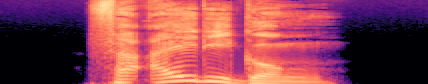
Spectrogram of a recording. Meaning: swearing in
- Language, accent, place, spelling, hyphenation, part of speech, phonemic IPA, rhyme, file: German, Germany, Berlin, Vereidigung, Ver‧ei‧di‧gung, noun, /fɛɐ̯ˈʔaɪ̯dɪɡʊŋ/, -aɪ̯dɪɡʊŋ, De-Vereidigung.ogg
